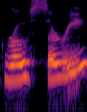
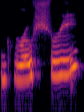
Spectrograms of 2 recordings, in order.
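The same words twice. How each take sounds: First: The word is said with three syllables. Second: The word is said with two syllables. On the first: "grocery with three syllables" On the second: "I tend to say grocery"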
